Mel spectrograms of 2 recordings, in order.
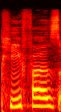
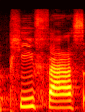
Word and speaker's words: PFAS: to pronounce it now you may have heard us say pasas or pasas a few different ways really depends on what part of the world you are in both of those pronunciations are okay so we're hearing here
